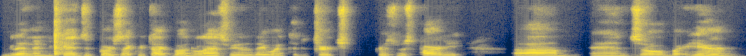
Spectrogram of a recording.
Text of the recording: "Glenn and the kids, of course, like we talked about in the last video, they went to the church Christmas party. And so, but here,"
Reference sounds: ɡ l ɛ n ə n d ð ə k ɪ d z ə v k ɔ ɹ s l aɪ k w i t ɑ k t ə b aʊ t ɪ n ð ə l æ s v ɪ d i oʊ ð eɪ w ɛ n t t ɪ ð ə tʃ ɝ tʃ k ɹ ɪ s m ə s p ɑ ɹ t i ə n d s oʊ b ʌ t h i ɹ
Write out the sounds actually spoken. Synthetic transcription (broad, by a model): l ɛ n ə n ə k ɪ d z ə v k ɔ ɹ s l aɪ k w i t ɑ k t ə b aʊ t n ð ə l æ s f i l ð eɪ w ɛ n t t ɪ ð ə tʃ ɝ tʃ k ɹ ɪ s m ə s p ɑ ɹ t i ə n s oʊ b ʌ t h i ɹ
